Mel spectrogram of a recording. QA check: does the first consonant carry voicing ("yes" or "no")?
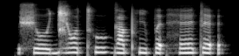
no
